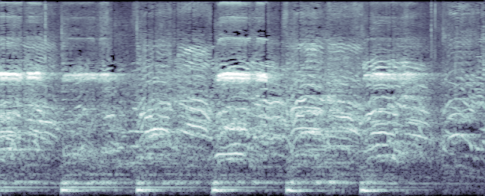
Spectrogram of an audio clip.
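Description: A group of young danjiri rope pullers shouting chants together as they haul the float, over a steady drumbeat a little faster than once a second.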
